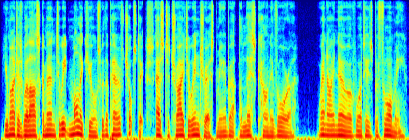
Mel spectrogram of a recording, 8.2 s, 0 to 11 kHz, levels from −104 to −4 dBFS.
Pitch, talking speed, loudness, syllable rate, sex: 110 Hz, 250 wpm, -17 LUFS, 6.0 syllables/s, male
